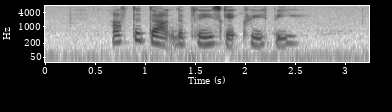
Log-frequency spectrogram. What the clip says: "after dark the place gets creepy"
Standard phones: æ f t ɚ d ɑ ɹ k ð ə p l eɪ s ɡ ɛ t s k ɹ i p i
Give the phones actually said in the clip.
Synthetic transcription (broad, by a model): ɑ f t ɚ d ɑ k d ə p l eɪ s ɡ ɛ t k ɹ i p i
